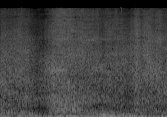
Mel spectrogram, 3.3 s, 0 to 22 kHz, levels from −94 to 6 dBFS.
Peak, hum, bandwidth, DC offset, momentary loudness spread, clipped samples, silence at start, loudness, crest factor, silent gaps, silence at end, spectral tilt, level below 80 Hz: -28 dBFS; none; 16.5 kHz; under 0.1%; 5 LU; under 0.1%; 0 s; -43 LUFS; 16 dB; none; 0 s; -1 dB/octave; -56 dBFS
